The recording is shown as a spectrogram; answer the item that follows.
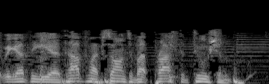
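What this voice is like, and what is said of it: Put-on East Coast accent. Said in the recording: “affecting an East Coast accent.”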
